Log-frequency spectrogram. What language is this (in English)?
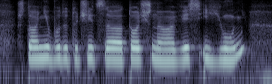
Russian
